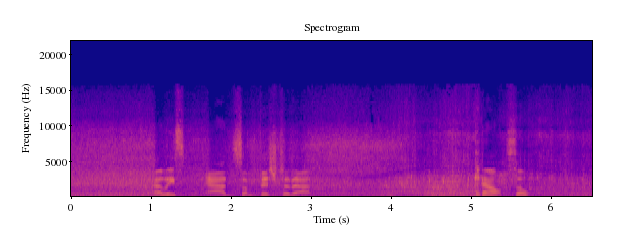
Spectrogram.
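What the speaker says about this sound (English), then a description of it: "Wind is just starting to pick up." Steady wind roars at a surf beach, mixed with rolling waves and microphone buffeting, loud and continuous, while someone talks briefly over it.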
